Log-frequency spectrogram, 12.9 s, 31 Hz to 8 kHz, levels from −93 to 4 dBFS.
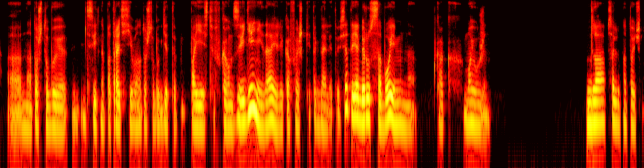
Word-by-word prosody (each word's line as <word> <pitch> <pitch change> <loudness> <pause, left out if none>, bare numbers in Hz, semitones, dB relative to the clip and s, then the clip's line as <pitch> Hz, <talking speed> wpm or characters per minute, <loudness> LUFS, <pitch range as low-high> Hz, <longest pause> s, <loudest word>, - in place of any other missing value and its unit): а, - - -7
на - - -7
то, - - -2
чтобы 120 -1 -3
действительно 145 -8 -6
потратить 125 0 -2
его 125 -1 -4
на - - -7
то, - - -7
чтобы 60 0 -7
где-то 65 - -6 0.2
поесть 120 -1 -1
в - - -16
каком-то 125 -2 -3
заведении, 155 - +6
да, 140 +4 +1
или 120 -2 -4
кафешке 120 0 -7
и - - -38
так 125 - -9
далее. 120 -2 -7
То 185 - -12
есть 180 - -9
это 225 -5 +4
я 165 -1 +8
беру 150 +1 +7
с 155 - -2
собой 150 +6 +6
именно 130 -3 -5 0.4
как - - -12 0.2
мой 135 0 -3
ужин. 150 +5 -6 1.9
Да, 140 +1 +4
абсолютно 135 -2 -5
точно. 130 +11 -7
135 Hz, 165 wpm, -24 LUFS, 125-150 Hz, 1.9 s, я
